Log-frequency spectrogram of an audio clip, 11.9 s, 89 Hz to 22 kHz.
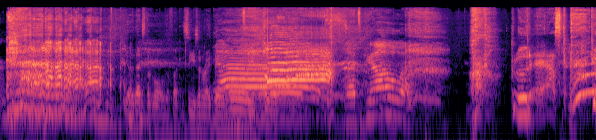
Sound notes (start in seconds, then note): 0.1 all laughing; 5.0 shouting excitedly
